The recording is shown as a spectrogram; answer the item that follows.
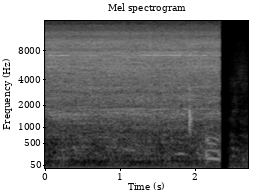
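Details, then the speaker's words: Steady, even rushing hiss of air from a CPAP machine running at preset pressure, ending abruptly; prescribed after polysomnography showed the husband's oxygen saturation below 80%. "압력이 이미 세팅이 되어 있어서 이거 전원 버튼만 누르면 그냥 바로 나오는 거야 바람 나오는"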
